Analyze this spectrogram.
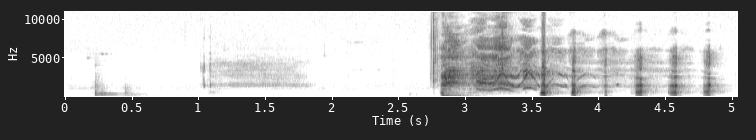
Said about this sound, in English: Why did it make me cough and shit? Damn, dude. It's Rona. Just kidding. Dude, it burns so good.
